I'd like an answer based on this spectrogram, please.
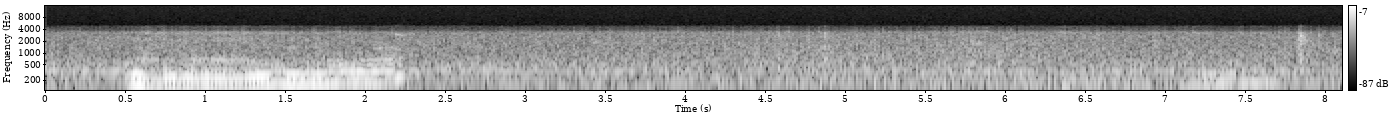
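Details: Pet dog Deebo asleep in a chair, giving a low rumbling snore with a wobbling pitch for about two seconds, then a long near-silent pause before a softer snore begins, steady background hum throughout.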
